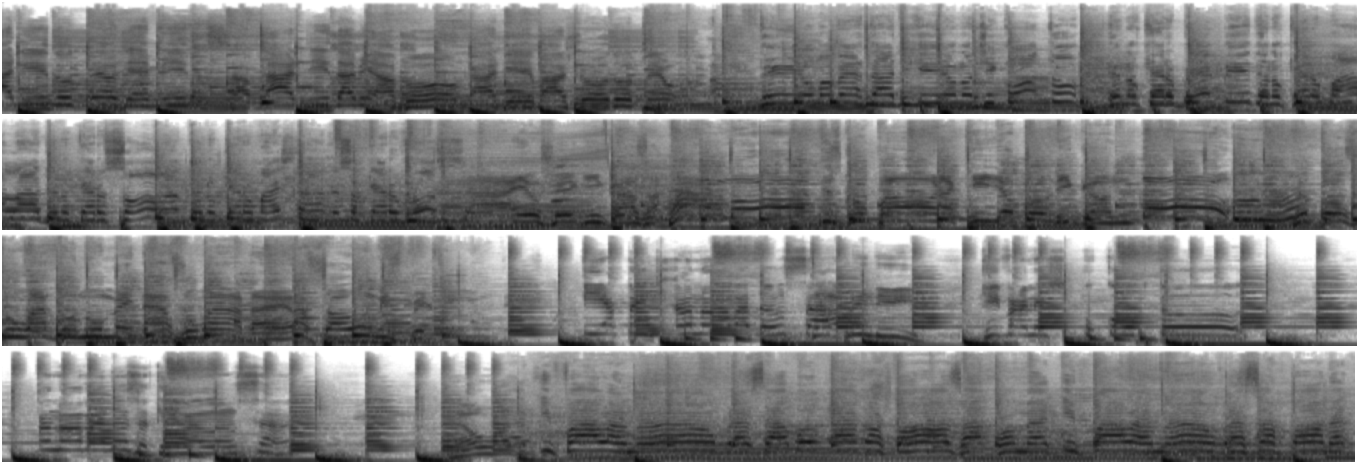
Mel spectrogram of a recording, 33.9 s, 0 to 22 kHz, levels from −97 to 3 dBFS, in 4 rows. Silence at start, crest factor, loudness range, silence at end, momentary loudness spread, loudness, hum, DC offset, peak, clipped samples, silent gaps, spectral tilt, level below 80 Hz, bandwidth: 0 s; 10 dB; 2 LU; 0 s; 4 LU; -11 LUFS; none; under 0.1%; 0 dBFS; under 0.1%; none; -5 dB/octave; -16 dBFS; over 20 kHz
